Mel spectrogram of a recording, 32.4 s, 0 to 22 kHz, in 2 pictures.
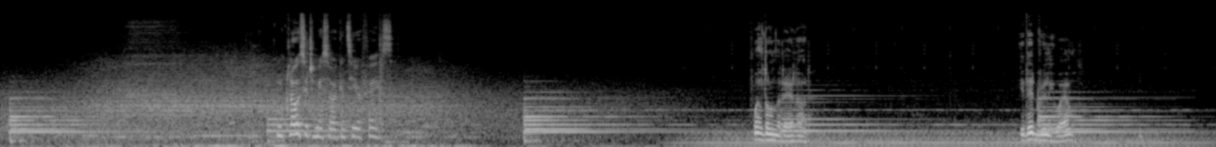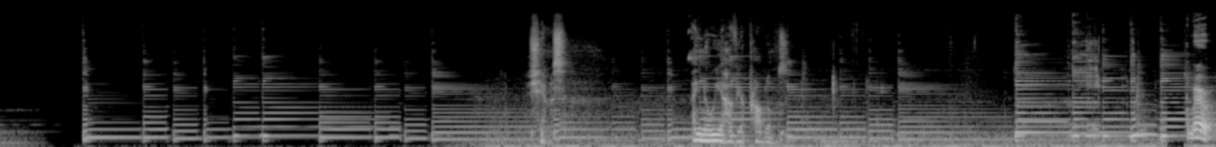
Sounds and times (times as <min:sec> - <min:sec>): Music: 0:00.0 - 0:06.3, 0:07.0 - 0:32.4
Speech: 0:10.0 - 0:10.8, 0:13.6 - 0:14.4, 0:23.3 - 0:23.8, 0:25.4 - 0:26.8, 0:32.0 - 0:32.4.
